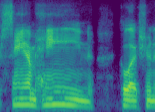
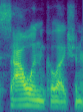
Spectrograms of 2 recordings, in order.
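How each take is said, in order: First: It sounds like the two words 'Sam Hain'. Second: It does not sound like 'Sam Hain'. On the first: The speaker calls it wrong. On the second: The speaker calls it right.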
